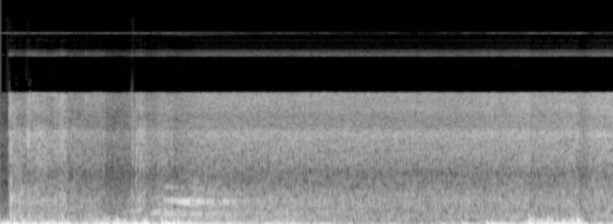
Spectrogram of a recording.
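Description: Strong wind buffeting the microphone in uneven gusts, mixed with the hiss of water splashing as jumpers plunge into the pool below.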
